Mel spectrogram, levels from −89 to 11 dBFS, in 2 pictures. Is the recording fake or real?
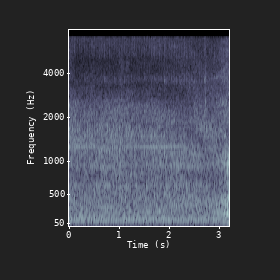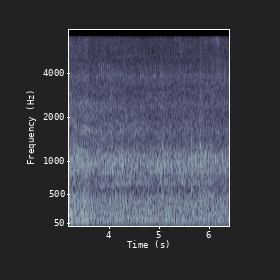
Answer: real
